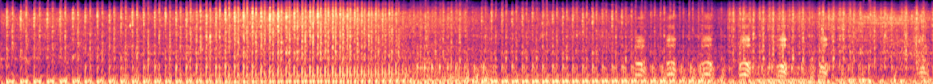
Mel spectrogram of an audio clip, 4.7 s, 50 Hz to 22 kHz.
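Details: Yamaha XVS / V Star 1300, back running after being out of action all January with a few issues: deep, loping V-twin idle with even, steady pulses, no misses or knocks; audio somewhat muffled; normal idle.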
